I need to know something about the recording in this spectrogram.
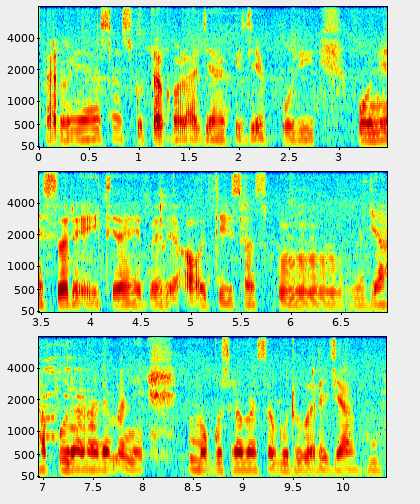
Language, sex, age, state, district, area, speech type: Odia, female, 45-60, Odisha, Sundergarh, urban, spontaneous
